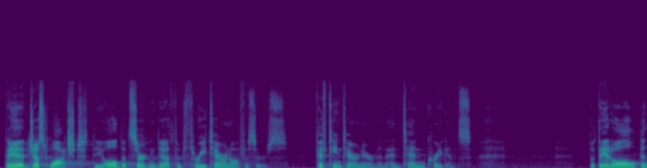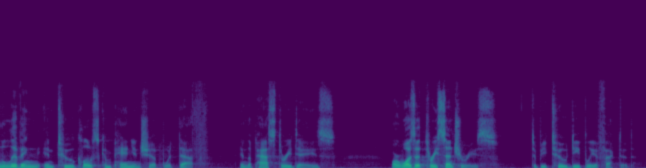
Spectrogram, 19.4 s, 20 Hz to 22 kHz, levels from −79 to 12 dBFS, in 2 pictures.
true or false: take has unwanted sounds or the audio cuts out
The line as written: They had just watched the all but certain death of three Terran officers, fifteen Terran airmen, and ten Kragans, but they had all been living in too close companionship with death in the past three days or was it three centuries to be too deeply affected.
false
